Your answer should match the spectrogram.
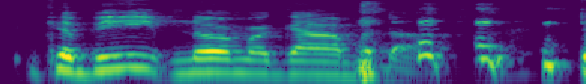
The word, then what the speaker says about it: Khabib Nurmagomedov: I'm going to get the name right. Khabib Nurmagomedov. There we go.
